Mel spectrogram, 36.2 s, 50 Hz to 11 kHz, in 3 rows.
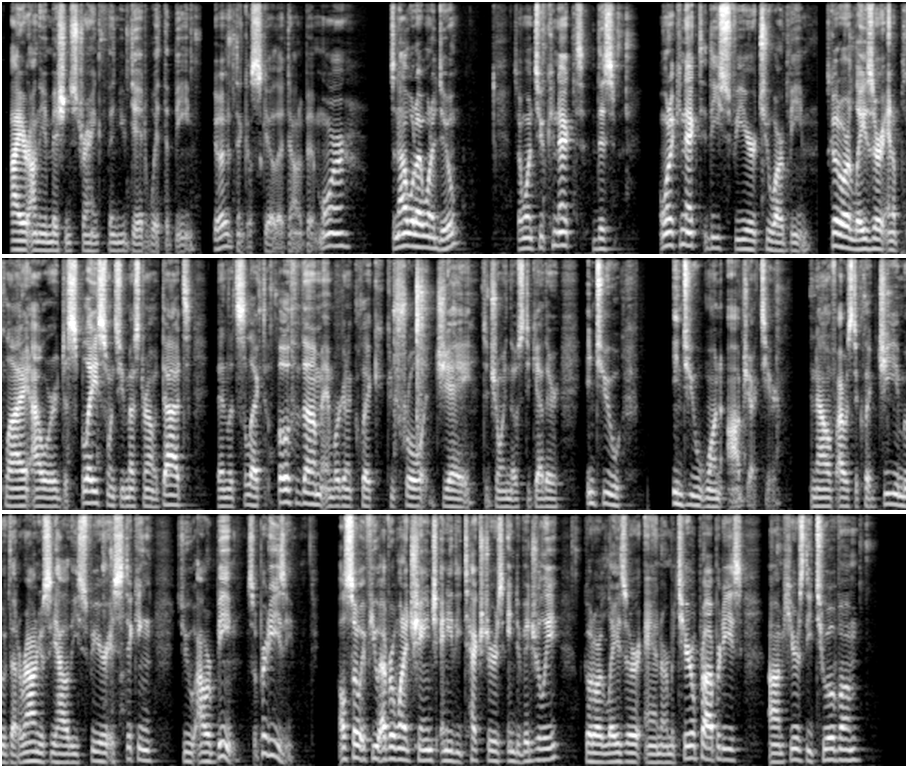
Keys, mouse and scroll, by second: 1.6 click, 2.0-2.5 scroll down 2, 2.5 click, 2.7 shift+middle click, 2.7 scroll up 3, 3.0 s, 4.9 click, 5.0 middle click, 6.1-6.7 scroll up 3, 6.7 middle click, 7.3 shift+middle click, 8.0 click, 8.2 g, 8.8 click, 9.0 middle click, 10.2 shift+middle click, 10.6 scroll down 1, 10.8 ctrl+j, 10.8 ctrl+z, 11.2 click, 12.2 click, 13.3 click, 13.8-14.3 scroll up 2, 14.3-15.1 scroll down 1, 15.1 click, 15.6 ctrl+click, 17.6 ctrl+j, 18.4 click, 19.1-20.6 scroll up 3, 20.9 click, 21.4 middle click, 22.1 shift+middle click, 22.7 click, 23.4 click, 23.9 g, 24.7 click, 25.5 ctrl+z, 25.9 click, 26.2-27.6 middle drag, 27.6 click, 29.0 click, 31.7 click, 32.8 click, 34.3 click, 34.7 click, 35.5 click, 36.0 click.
